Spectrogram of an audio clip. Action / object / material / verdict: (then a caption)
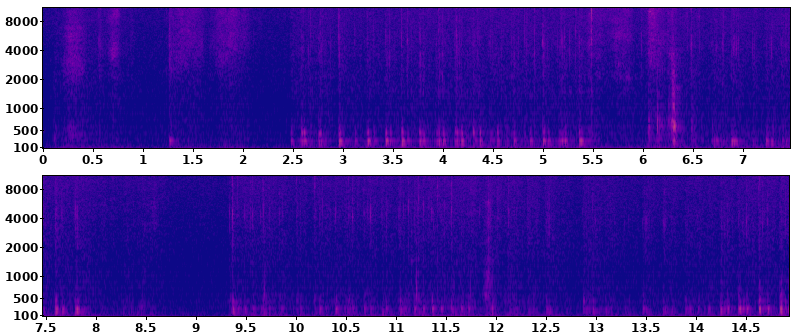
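tap / rolled tube of foil wrapping paper / foil paper / none. Fingertips tap and scratch along a long, hollow rolled tube of gold foil Christmas wrapping paper held horizontally in both hands. Soft, rapid pattering and dry scratching carry a low, hollow resonance. It pauses briefly near the middle, then resumes at a steady, quiet level.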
